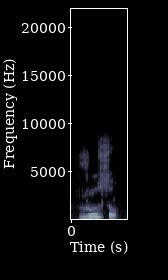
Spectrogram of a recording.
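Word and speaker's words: Rousseau: इस वर्ड को प्रोनाउंस करते हैं एज ए रूसो।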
